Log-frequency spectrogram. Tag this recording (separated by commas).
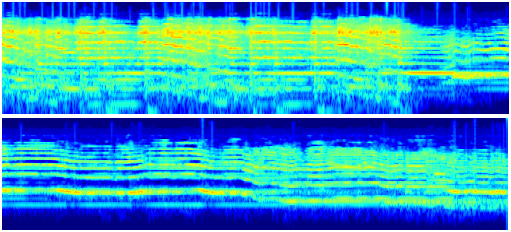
Music, Music of Bollywood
